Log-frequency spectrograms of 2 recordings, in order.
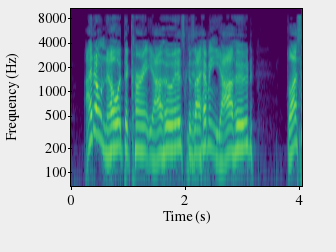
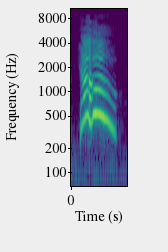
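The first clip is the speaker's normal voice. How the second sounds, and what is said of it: Cartoonish video game character voice. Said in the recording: “do a Mario impersonation.”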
